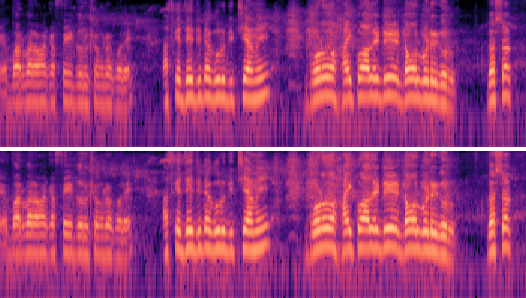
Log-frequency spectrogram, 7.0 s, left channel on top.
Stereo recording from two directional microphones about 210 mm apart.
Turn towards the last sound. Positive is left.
turn(degrees=-20)  # may be behind; listen again after turning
